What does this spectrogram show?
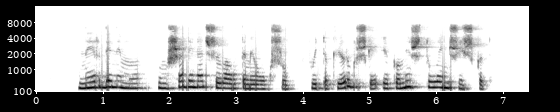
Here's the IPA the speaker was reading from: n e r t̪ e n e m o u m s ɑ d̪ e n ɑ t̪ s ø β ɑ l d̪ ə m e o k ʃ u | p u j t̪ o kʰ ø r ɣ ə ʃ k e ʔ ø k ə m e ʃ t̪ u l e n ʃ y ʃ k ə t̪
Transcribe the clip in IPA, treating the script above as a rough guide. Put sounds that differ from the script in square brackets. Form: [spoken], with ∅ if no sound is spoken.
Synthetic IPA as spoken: n e r [d̪] e n e m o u m [ʃ] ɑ d̪ e n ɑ t̪ [ʃ] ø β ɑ l [t̪] ə m e o k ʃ u | p u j t̪ o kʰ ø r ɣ ə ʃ k e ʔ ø k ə m e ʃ t̪ u l e n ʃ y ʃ k ə t̪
